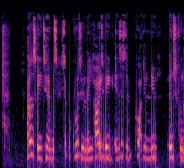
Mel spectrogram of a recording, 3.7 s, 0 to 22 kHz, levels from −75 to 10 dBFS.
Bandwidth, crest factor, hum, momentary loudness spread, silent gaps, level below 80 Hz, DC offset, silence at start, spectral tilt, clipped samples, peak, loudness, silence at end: 16.5 kHz; 18 dB; none; 7 LU; none; -48 dBFS; under 0.1%; 0 s; -1.5 dB/octave; under 0.1%; 0 dBFS; -16 LUFS; 0 s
